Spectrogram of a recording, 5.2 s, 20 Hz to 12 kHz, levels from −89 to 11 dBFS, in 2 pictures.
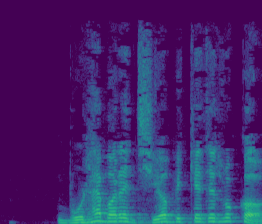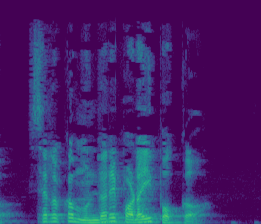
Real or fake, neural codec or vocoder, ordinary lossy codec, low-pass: real; none; AAC, 32 kbps; 10.8 kHz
